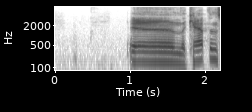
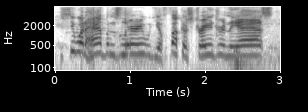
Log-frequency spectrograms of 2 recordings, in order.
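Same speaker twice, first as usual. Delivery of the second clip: higher gloating jeer; mocking taunt; 7 semitones higher than usual. Player mocks Larry before shooting him, gloating. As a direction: rub it in with a sneer. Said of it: "I'm gonna say".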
